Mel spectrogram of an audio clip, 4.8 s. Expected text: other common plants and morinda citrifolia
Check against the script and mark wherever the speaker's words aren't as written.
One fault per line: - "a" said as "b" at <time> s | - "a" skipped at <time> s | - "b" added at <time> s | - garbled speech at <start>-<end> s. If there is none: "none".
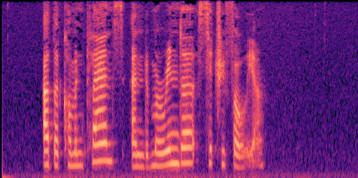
none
